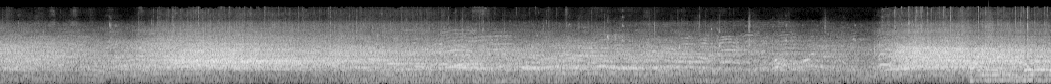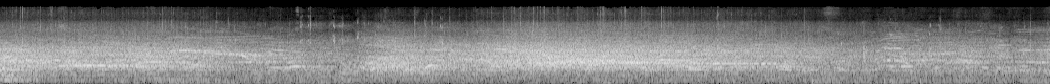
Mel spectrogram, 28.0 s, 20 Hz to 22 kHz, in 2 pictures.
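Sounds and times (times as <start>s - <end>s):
arena crowd noise: 0.0s - 28.0s.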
